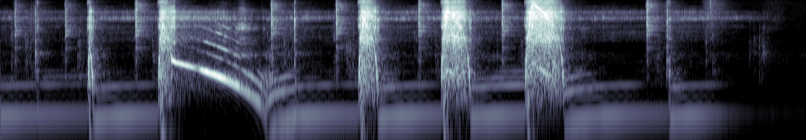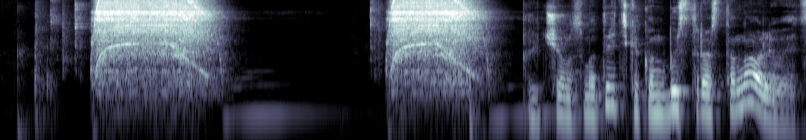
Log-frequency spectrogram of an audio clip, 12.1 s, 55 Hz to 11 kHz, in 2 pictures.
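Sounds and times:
vacuum motor whine: 0.0 - 5.8, 6.7 - 10.0
low steady buzz: 0.0 - 11.1.

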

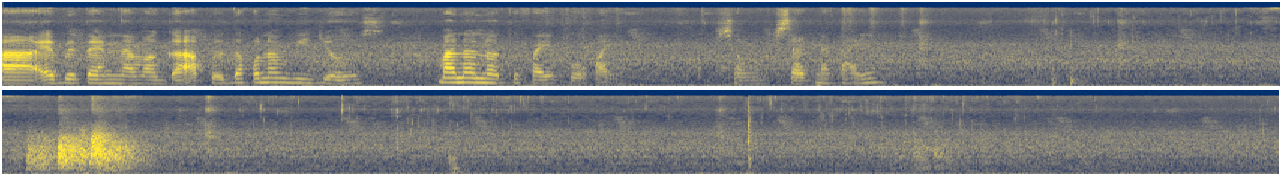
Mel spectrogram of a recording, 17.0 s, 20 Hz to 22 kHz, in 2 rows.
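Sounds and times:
wet squishing of noodles: 9.6 - 15.6.

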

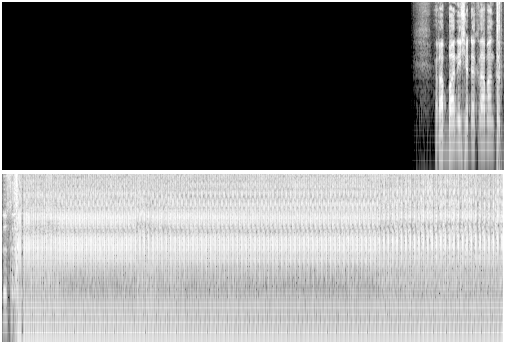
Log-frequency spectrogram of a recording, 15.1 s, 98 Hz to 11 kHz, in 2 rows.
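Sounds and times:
electrical hum: 7.6 - 15.0.

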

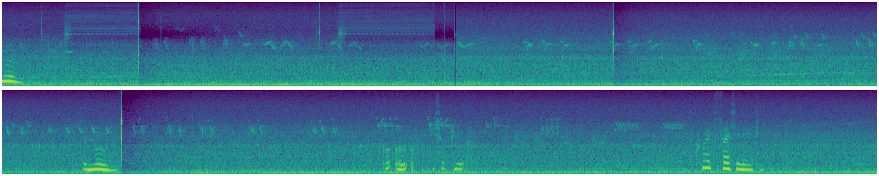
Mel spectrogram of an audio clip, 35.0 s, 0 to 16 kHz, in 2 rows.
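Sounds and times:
small birds chirping: 0.0 - 35.0
steady low hum: 0.0 - 35.0
sharp clicks: 0.8 - 3.3
camera zoom motor whirring: 1.3 - 2.8, 6.6 - 8.8.

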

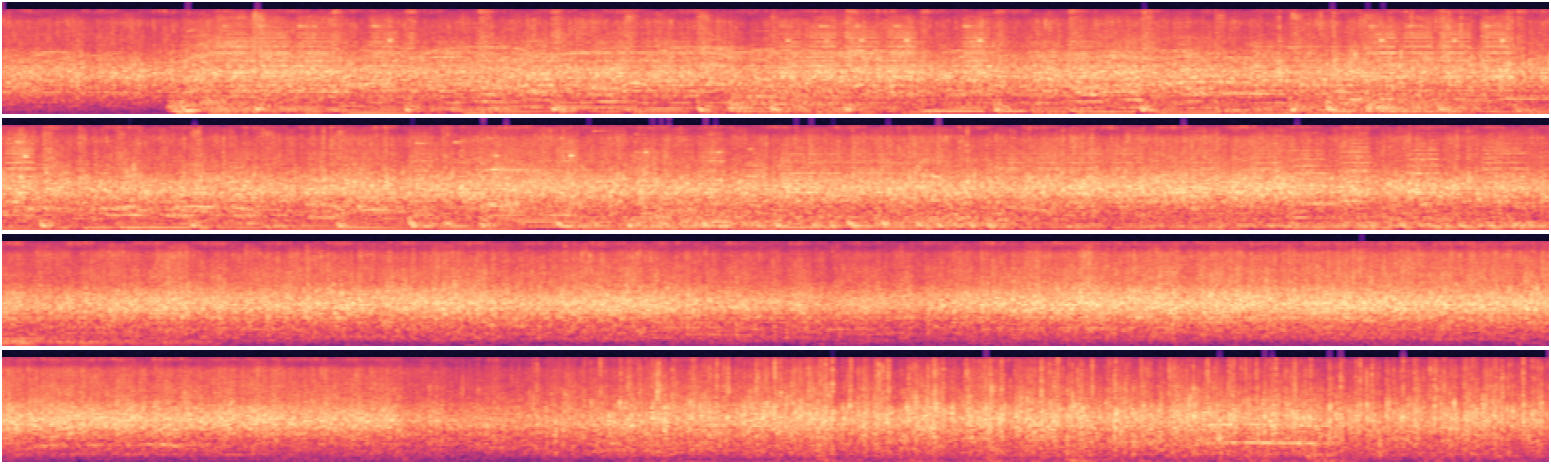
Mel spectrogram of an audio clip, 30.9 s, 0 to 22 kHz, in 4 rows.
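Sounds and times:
audience applauding: 0.0 - 30.9
backing music: 0.8 - 16.7.

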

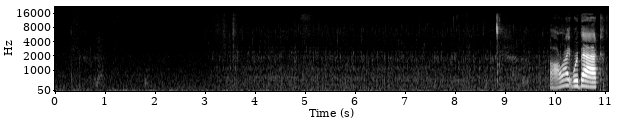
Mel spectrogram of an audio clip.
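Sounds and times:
food simmering in a pot: 3.0 - 11.0.

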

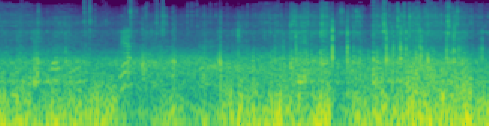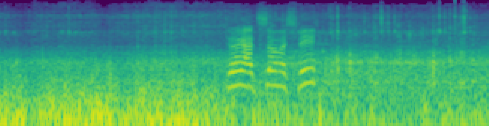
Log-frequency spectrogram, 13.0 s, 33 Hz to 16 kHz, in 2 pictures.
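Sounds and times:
bike clattering over bumps: 0.0 - 13.0
bike tyre noise on dirt: 0.0 - 13.0
wind rumble on microphone: 0.0 - 13.0.

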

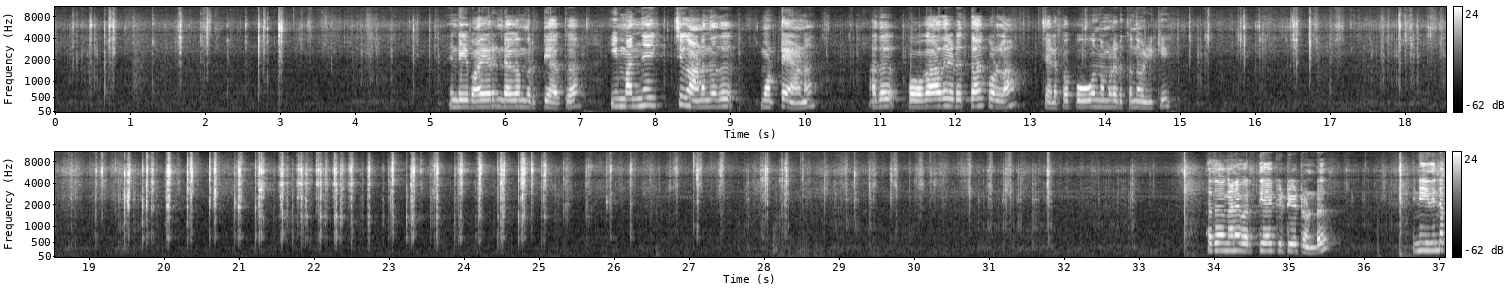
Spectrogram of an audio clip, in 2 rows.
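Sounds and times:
knife scraping crab shell: 0.0 - 5.2, 15.0 - 32.0.

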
